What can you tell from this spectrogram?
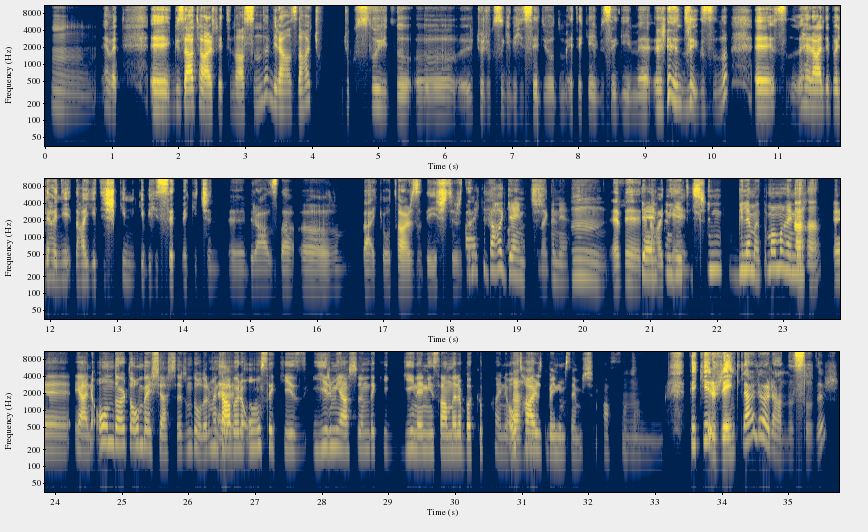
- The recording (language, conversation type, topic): Turkish, podcast, Özgüven ile giyinme tarzı arasındaki ilişkiyi nasıl açıklarsın?
- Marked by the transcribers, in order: chuckle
